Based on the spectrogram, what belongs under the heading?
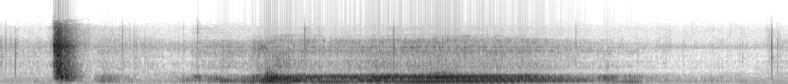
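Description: A sharp bang, then a car engine turns over and rumbles steadily for a few seconds as the vehicle pulls away, the sound fading into quiet.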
